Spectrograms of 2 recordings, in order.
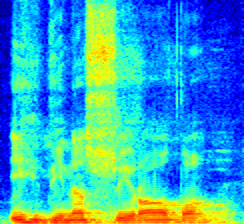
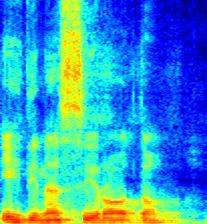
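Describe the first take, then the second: First: The s sound is heavy and deep. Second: The s sound is light and thin. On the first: The speaker calls it right. "huruf shad" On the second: The speaker calls it wrong. "Jangan kayak huruf sin"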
